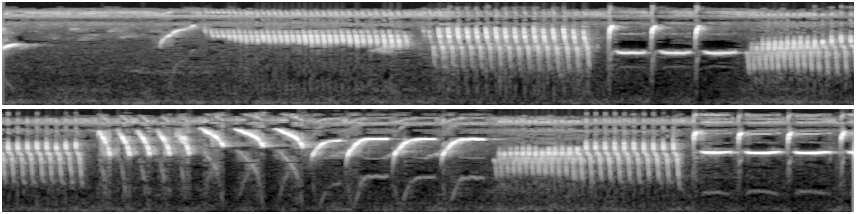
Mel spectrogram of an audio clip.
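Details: Canary singing a rich, varied song: buzzy rolled trills, rapid repeated notes and clear whistled phrases, shifting between high tours every second or so, loud and close with no other sounds.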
